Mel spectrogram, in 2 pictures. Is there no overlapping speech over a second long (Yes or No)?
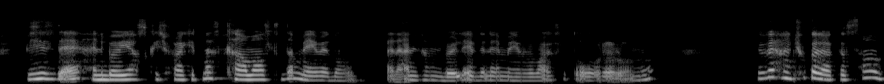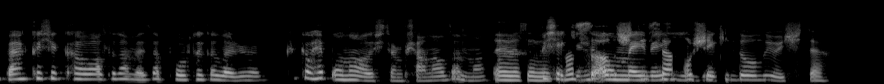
No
